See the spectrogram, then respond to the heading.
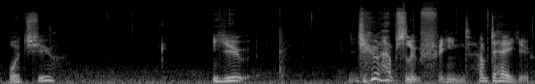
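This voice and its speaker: A man playing a shy young farmer turned hero in an intimate romantic audio roleplay, tender and teasing, speaking softly and haltingly. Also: on the high side, lively intonation, slight background noise, heavily acted. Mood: flustered, bashful. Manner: soft, hesitant, halting, sighing and chuckling.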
